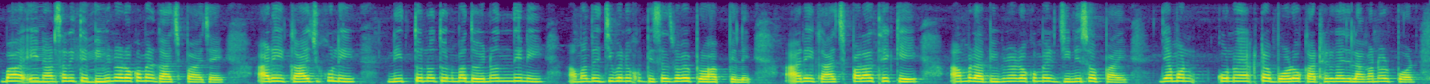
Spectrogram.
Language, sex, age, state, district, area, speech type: Bengali, female, 45-60, West Bengal, Purba Medinipur, rural, spontaneous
